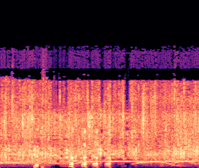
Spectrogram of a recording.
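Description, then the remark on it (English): Steady audience applause fills the whole stretch, a dense wash of clapping, with a few short voiced whoops or calls bursting through in the first half. “A little applause for you there.”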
